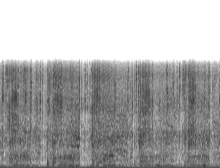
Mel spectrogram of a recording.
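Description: Holden Commodore ute's engine running loudly at the drag strip as a steady, rough rumble.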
